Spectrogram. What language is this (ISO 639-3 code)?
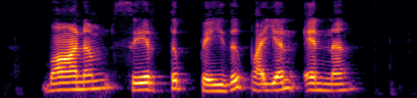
tam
